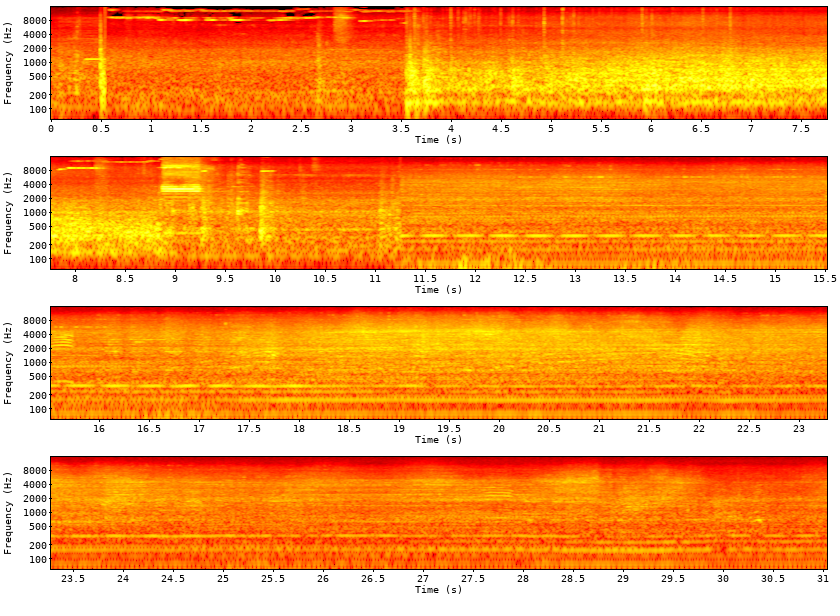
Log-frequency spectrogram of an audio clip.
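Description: Snowplow vehicles on a cone course. First a pickup plow truck, with a loud rushing noise lasting about five seconds. Then a small riding tractor fitted with a front plow blade, its engine running at a steady, even pitch.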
